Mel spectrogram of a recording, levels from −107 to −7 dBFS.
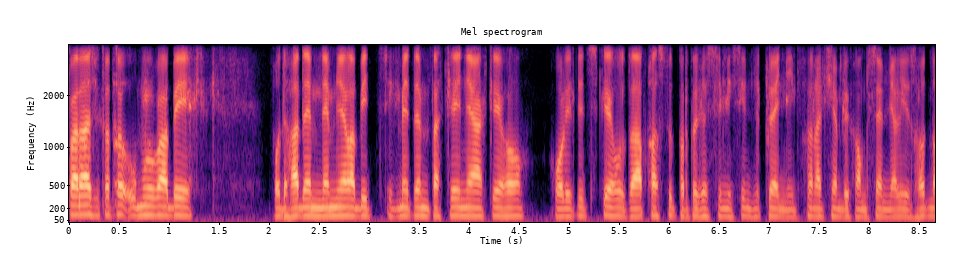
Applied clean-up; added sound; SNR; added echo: neural diffusion model UNIVERSE++.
